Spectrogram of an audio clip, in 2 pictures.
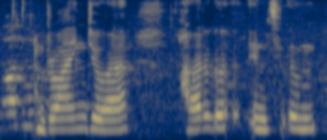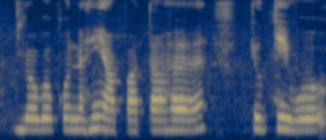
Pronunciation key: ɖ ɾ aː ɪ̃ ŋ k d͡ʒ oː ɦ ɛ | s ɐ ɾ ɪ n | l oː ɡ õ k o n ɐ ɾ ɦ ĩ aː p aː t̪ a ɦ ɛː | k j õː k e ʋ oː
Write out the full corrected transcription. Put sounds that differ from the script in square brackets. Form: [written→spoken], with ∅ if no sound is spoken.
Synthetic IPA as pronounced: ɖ ɾ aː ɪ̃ ŋ [k→ɡ] d͡ʒ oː ɦ ɛ | [s→h] ɐ ɾ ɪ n | l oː ɡ õ k o n ɐ [ɾ→∅] ɦ ĩ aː p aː t̪ a ɦ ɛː | k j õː k [e→i] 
